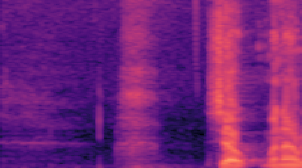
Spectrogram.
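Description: A short breath drawn in close to a handheld microphone about a second in, then a man starts speaking.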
